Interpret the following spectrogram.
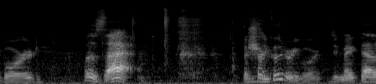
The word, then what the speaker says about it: charcuterie: what is that a charcuterie board did you make that up no it's a real thing it just sounds like the word shark I think it's a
